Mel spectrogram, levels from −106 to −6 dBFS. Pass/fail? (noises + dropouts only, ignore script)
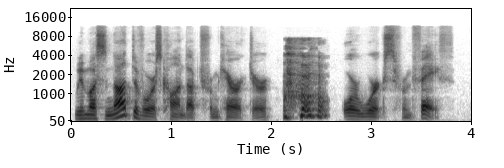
fail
